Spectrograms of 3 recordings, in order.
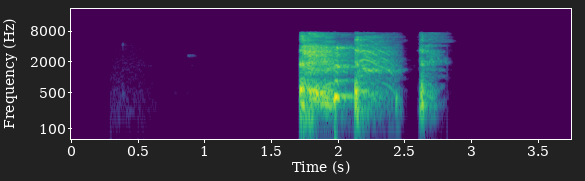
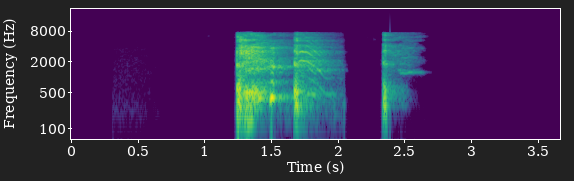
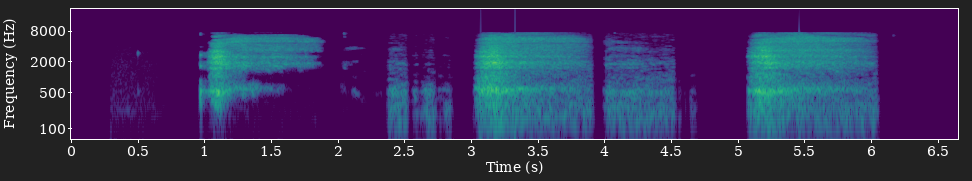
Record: {"cough_length": "3.8 s", "cough_amplitude": 29492, "cough_signal_mean_std_ratio": 0.29, "three_cough_length": "3.7 s", "three_cough_amplitude": 29919, "three_cough_signal_mean_std_ratio": 0.29, "exhalation_length": "6.7 s", "exhalation_amplitude": 5492, "exhalation_signal_mean_std_ratio": 0.43, "survey_phase": "beta (2021-08-13 to 2022-03-07)", "age": "18-44", "gender": "Female", "wearing_mask": "No", "symptom_cough_any": true, "symptom_new_continuous_cough": true, "symptom_runny_or_blocked_nose": true, "symptom_sore_throat": true, "symptom_abdominal_pain": true, "symptom_fatigue": true, "symptom_fever_high_temperature": true, "symptom_headache": true, "symptom_change_to_sense_of_smell_or_taste": true, "symptom_loss_of_taste": true, "symptom_onset": "2 days", "smoker_status": "Ex-smoker", "respiratory_condition_asthma": false, "respiratory_condition_other": false, "recruitment_source": "Test and Trace", "submission_delay": "2 days", "covid_test_result": "Positive", "covid_test_method": "RT-qPCR", "covid_ct_value": 21.1, "covid_ct_gene": "ORF1ab gene"}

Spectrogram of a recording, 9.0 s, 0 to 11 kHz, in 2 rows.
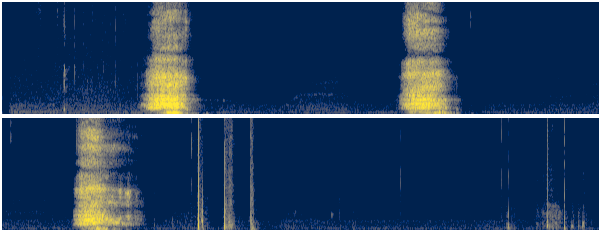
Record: {"exhalation_length": "9.0 s", "exhalation_amplitude": 17902, "exhalation_signal_mean_std_ratio": 0.23, "survey_phase": "beta (2021-08-13 to 2022-03-07)", "age": "45-64", "gender": "Female", "wearing_mask": "No", "symptom_none": true, "smoker_status": "Never smoked", "respiratory_condition_asthma": false, "respiratory_condition_other": false, "recruitment_source": "REACT", "submission_delay": "2 days", "covid_test_result": "Negative", "covid_test_method": "RT-qPCR", "influenza_a_test_result": "Negative", "influenza_b_test_result": "Negative"}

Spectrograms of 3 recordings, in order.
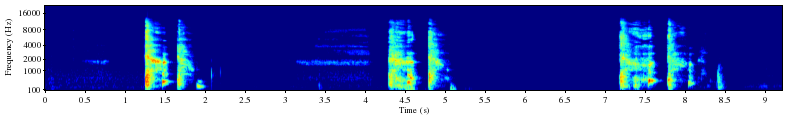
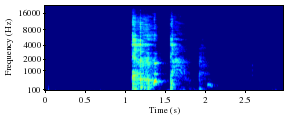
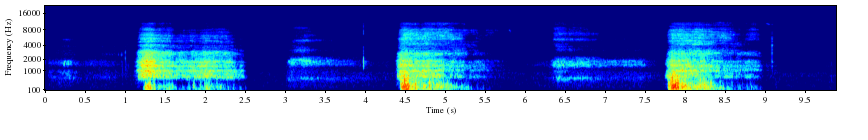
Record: {"three_cough_length": "9.2 s", "three_cough_amplitude": 28610, "three_cough_signal_mean_std_ratio": 0.27, "cough_length": "3.0 s", "cough_amplitude": 6689, "cough_signal_mean_std_ratio": 0.31, "exhalation_length": "9.9 s", "exhalation_amplitude": 26753, "exhalation_signal_mean_std_ratio": 0.33, "survey_phase": "alpha (2021-03-01 to 2021-08-12)", "age": "18-44", "gender": "Female", "wearing_mask": "No", "symptom_cough_any": true, "symptom_new_continuous_cough": true, "symptom_fatigue": true, "symptom_fever_high_temperature": true, "symptom_onset": "2 days", "smoker_status": "Never smoked", "respiratory_condition_asthma": false, "respiratory_condition_other": false, "recruitment_source": "Test and Trace", "submission_delay": "1 day", "covid_test_result": "Positive", "covid_test_method": "RT-qPCR", "covid_ct_value": 26.8, "covid_ct_gene": "ORF1ab gene"}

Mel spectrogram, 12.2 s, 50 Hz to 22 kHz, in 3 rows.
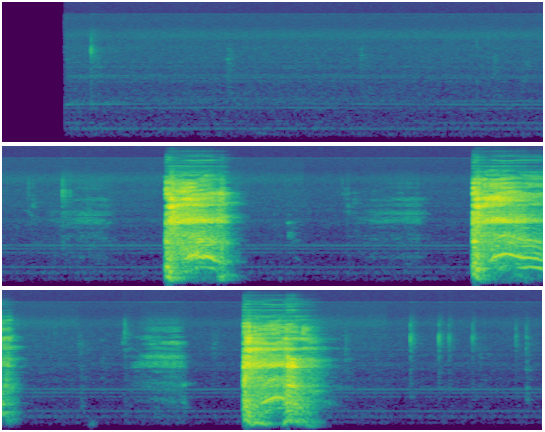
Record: {"three_cough_length": "12.2 s", "three_cough_amplitude": 32247, "three_cough_signal_mean_std_ratio": 0.28, "survey_phase": "beta (2021-08-13 to 2022-03-07)", "age": "65+", "gender": "Male", "wearing_mask": "No", "symptom_none": true, "smoker_status": "Ex-smoker", "respiratory_condition_asthma": false, "respiratory_condition_other": false, "recruitment_source": "REACT", "submission_delay": "2 days", "covid_test_result": "Negative", "covid_test_method": "RT-qPCR", "influenza_a_test_result": "Negative", "influenza_b_test_result": "Negative"}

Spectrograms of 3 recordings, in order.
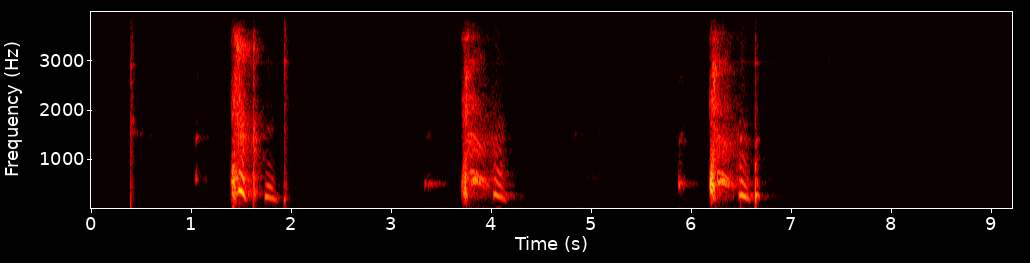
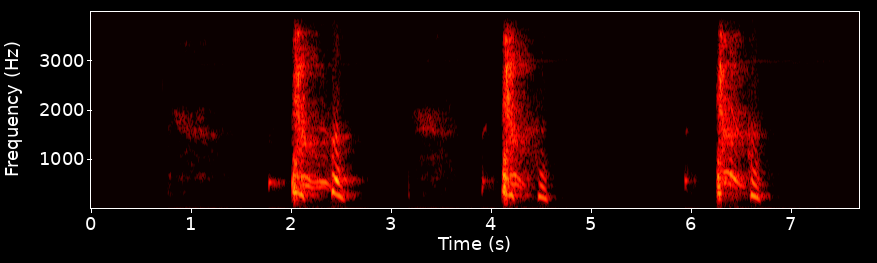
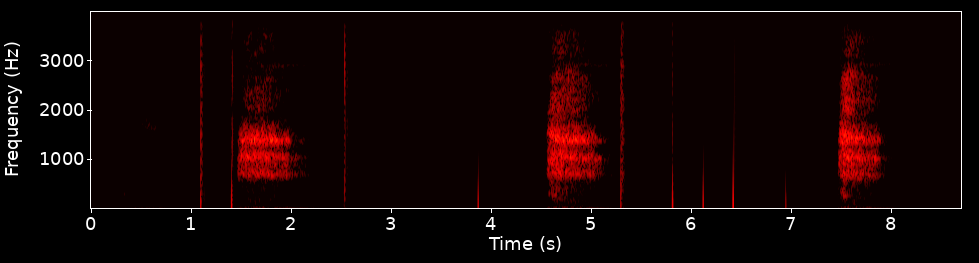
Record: {"cough_length": "9.2 s", "cough_amplitude": 5872, "cough_signal_mean_std_ratio": 0.26, "three_cough_length": "7.7 s", "three_cough_amplitude": 4464, "three_cough_signal_mean_std_ratio": 0.32, "exhalation_length": "8.7 s", "exhalation_amplitude": 504, "exhalation_signal_mean_std_ratio": 0.35, "survey_phase": "alpha (2021-03-01 to 2021-08-12)", "age": "65+", "gender": "Female", "wearing_mask": "No", "symptom_none": true, "smoker_status": "Ex-smoker", "respiratory_condition_asthma": false, "respiratory_condition_other": false, "recruitment_source": "REACT", "submission_delay": "1 day", "covid_test_result": "Negative", "covid_test_method": "RT-qPCR"}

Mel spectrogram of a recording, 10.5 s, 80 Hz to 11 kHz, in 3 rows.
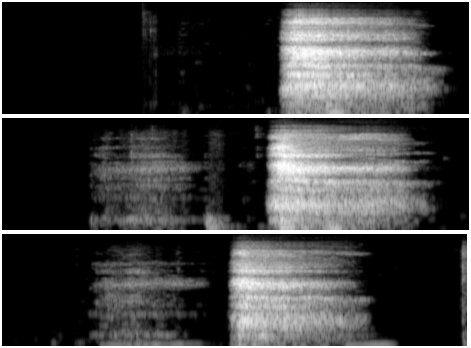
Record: {"exhalation_length": "10.5 s", "exhalation_amplitude": 16074, "exhalation_signal_mean_std_ratio": 0.37, "survey_phase": "alpha (2021-03-01 to 2021-08-12)", "age": "65+", "gender": "Male", "wearing_mask": "No", "symptom_none": true, "smoker_status": "Ex-smoker", "respiratory_condition_asthma": false, "respiratory_condition_other": false, "recruitment_source": "REACT", "submission_delay": "2 days", "covid_test_result": "Negative", "covid_test_method": "RT-qPCR"}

